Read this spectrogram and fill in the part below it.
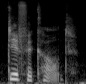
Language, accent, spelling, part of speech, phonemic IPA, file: English, US, difficult, adjective / verb, /ˈdɪfɪkəlt/, En-us-difficult.ogg
- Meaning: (adjective) 1. Hard, not easy, requiring much effort 2. Hard to manage, uncooperative, troublesome 3. Unable or unwilling; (verb) To make difficult, hinder; to impede; to perplex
